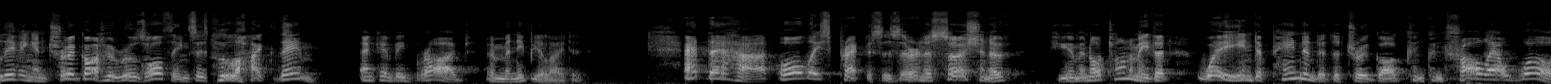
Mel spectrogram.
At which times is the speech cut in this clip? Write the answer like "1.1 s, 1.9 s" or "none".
2.1 s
